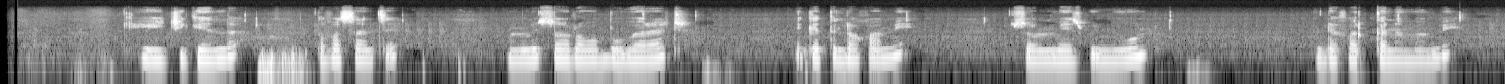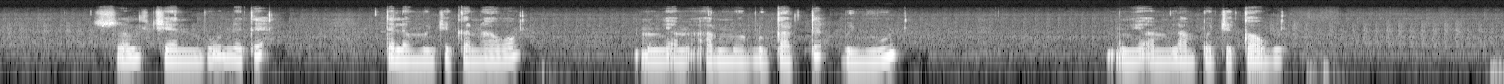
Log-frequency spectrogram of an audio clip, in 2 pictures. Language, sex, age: Wolof, female, 18-24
